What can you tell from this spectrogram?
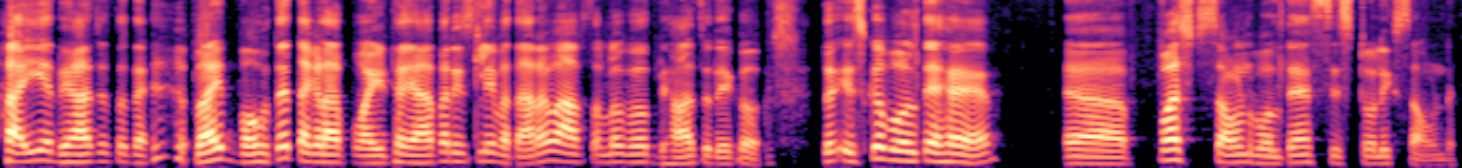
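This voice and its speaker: A male teacher giving a lesson in a lively, teasing manner, at times explaining loudly and at times mumbling quietly while writing. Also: medium pitch, moderate pace, smooth, no room sound, clean studio sound. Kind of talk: online lecture.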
